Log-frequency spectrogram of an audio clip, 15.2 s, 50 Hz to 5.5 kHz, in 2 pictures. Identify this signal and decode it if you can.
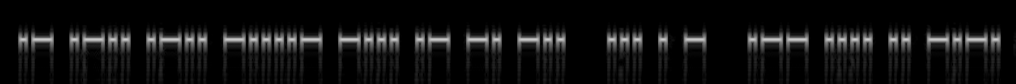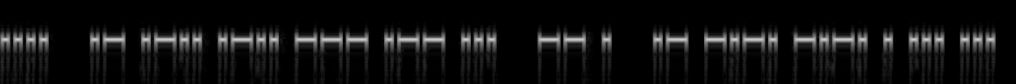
Morse code, heard as a keyed tone, about 25 wpm, 600 Hz. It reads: ALL-BAND SET WHICH ALLOWS ME ACCESS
